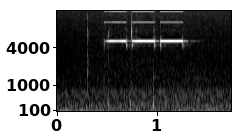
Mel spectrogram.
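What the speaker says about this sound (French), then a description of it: "là, vous voyez 2 bips" Short, clean electronic beeps from a Xiaomi Leravan massager changing modes: a quick pair followed by a longer tone, close and clear against quiet room noise.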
